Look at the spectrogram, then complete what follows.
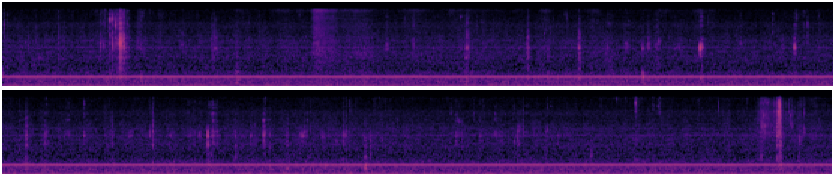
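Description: Faint bites and chewing of a lettuce sandwich, with a sharp bite about a second and a half in and another near the end, over a steady hum-like tone.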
